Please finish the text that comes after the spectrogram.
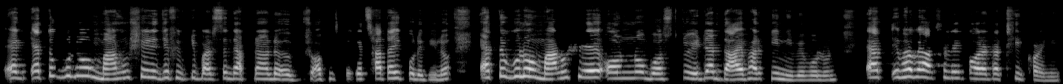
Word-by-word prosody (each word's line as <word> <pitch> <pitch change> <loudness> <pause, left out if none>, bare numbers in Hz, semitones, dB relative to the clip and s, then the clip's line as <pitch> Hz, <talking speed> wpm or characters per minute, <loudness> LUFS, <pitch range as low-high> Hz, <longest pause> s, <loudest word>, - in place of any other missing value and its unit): এক 295 - -2 0.2
এতগুলো 390 +3 -4 0.3
মানুষের, 310 +8 -2
এইযে 305 +3 -4
50% 260 -1 -4
আপনার 255 0 -4 0.2
অ - - -1 0.3
অফিস 240 +1 -7
থেকে 250 - -5
ছাঁটাই 280 +2 +1
করে 230 -4 -2
দিল, 220 0 -8 0.5
এতগুলো 375 +3 +2 0.2
মানুষের 310 +5 +4 0.2
অন্ন-বস্ত্র, 285 -2 -3
এটার 300 +3 -1
দায়ভার 240 +4 +4
কে 270 - -8
নেবে 205 0 -5
বলুন? 205 0 -7 0.3
অ্যা - - +6 0.2
এভাবে 345 +1 +4
আসলে 300 0 -8 0.2
করাটা 245 -1 +3
ঠিক 255 -3 -11
হয়নি। 185 -3 -7
270 Hz, 145 wpm, -22 LUFS, 245-310 Hz, 0.5 s, অ্যা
